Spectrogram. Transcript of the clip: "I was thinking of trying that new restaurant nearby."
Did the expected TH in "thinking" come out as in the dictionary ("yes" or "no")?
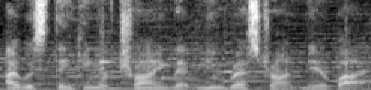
yes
